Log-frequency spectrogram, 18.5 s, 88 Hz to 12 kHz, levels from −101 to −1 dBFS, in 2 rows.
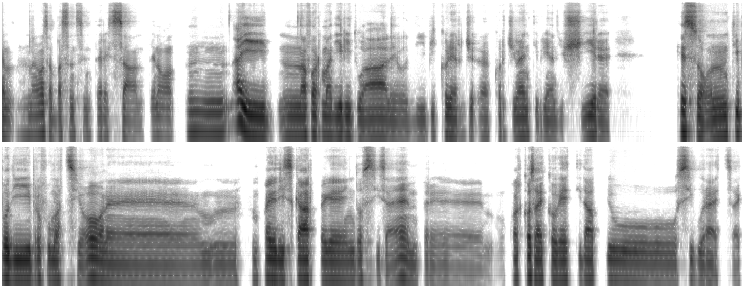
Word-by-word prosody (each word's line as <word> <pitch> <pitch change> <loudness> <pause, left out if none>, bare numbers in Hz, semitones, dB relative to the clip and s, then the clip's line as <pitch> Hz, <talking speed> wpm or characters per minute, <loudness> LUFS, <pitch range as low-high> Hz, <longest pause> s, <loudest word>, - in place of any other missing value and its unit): una 105 +2 -9
cosa 115 -1 -3
abbastanza 100 0 -9
interessante, 95 -1 -4
no, 100 -1 -10
mhmm, 125 0 -4
hai, 110 - +7
mhmm, 105 +3 -5
una 105 0 +3
forma 110 -1 -1
di 105 0 +2
rituale, 100 -1 -1
o 90 0 -11
di 95 +1 -12
piccoli 105 0 -4
argi 100 +2 -9
uhm, 100 - -12
accorgimenti 100 0 -7
prima 95 -1 -9
di 90 - -17
uscire? 95 +1 -2 0.8
Che 130 - +3
so, 110 -6 +5
un 100 +4 +1
tipo 115 +1 +4
di 110 0 +4
profumazione, 95 -4 -1
ehm, 95 0 -10 0.2
u - - -22
un 105 - -15
paio 110 +1 +4
di 105 -1 +2
scarpe 110 -1 +4
che 105 0 +2
indossi 100 0 -1
sempre, 90 -4 -7 0.3
qualcosa, 110 +1 +2
ecco, 105 0 -1
che 105 0 +1
ti 105 - -18
dà 105 -1 0
più 100 -3 -4
sicurezza 95 -1 -2
e - - -21
100 Hz, 145 wpm, -25 LUFS, 95-105 Hz, 0.8 s, hai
